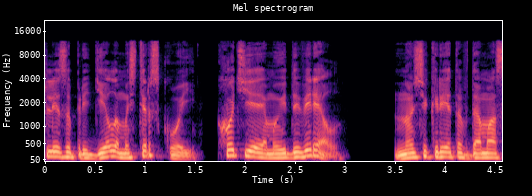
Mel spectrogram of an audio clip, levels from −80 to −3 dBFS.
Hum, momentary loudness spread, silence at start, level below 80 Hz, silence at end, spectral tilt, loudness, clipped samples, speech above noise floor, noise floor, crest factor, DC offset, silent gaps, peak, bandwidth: none; 6 LU; 0 s; -52 dBFS; 0 s; -5.5 dB/octave; -17 LUFS; under 0.1%; 26 dB; -42 dBFS; 14 dB; under 0.1%; 1.69-1.73 s, 3.11-3.18 s, 3.28-3.49 s; -4 dBFS; 12.5 kHz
